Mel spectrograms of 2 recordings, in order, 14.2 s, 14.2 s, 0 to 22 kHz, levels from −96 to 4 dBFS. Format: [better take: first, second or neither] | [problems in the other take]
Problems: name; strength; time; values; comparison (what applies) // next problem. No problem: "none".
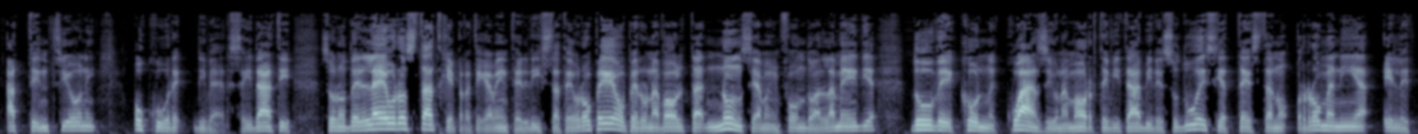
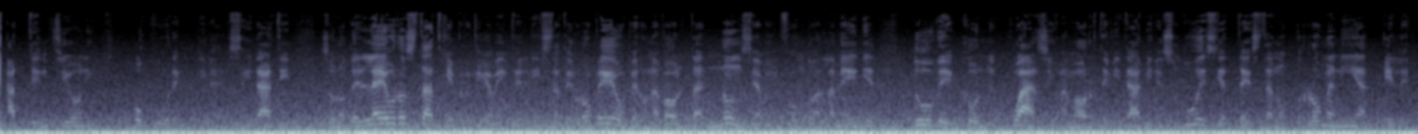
first | low rumble; loud; throughout; 3 dB below the speech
